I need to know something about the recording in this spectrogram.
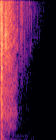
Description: Impact Small Wet Spl, splashes

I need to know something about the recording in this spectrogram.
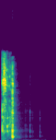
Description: Can Soft Drink Open; eating & drinking

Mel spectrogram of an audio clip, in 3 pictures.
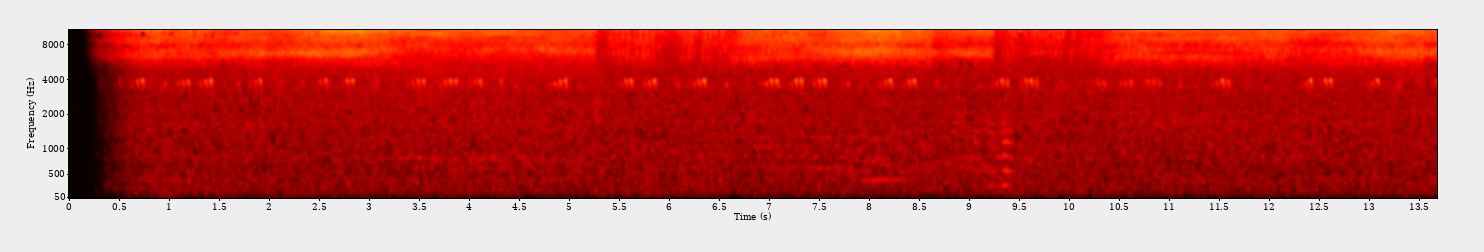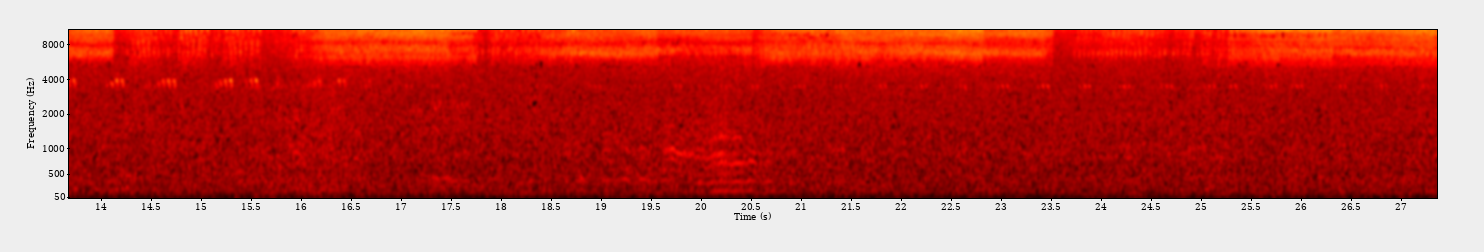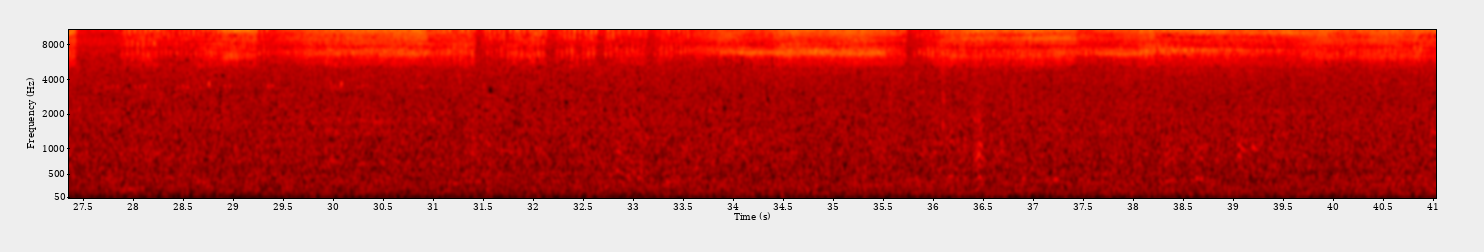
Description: Crickets Cicada Flie

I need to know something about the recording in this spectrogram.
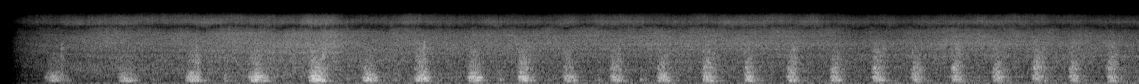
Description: Away Steam Train Hiss

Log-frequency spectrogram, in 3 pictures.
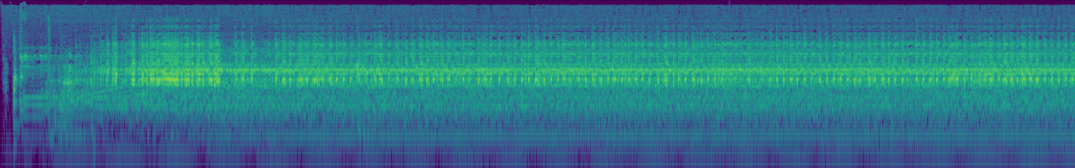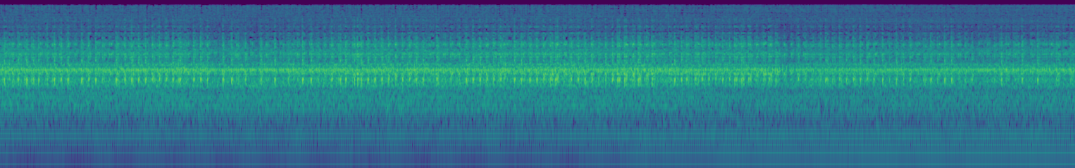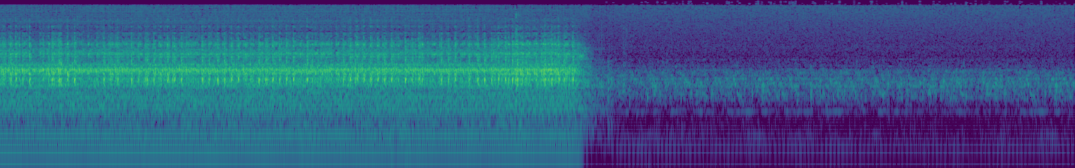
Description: Ambiance Machine

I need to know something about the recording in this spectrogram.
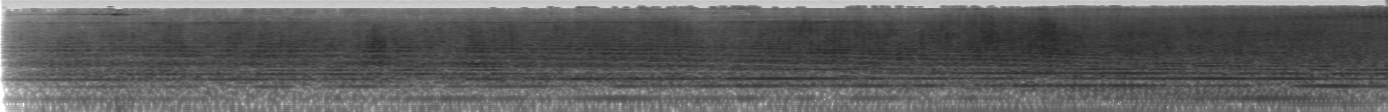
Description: Helicopter Fly By; heli-fx

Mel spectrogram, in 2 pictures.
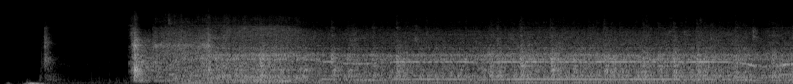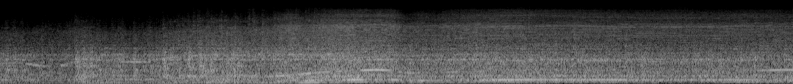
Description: APC Int Startup Drive, armored personnel carrier

